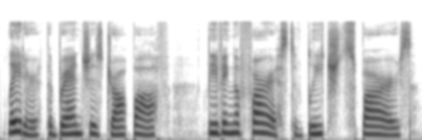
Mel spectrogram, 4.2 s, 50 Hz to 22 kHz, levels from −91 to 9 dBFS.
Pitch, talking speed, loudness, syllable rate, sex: 230 Hz, 155 wpm, -20 LUFS, 4.6 syllables/s, female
